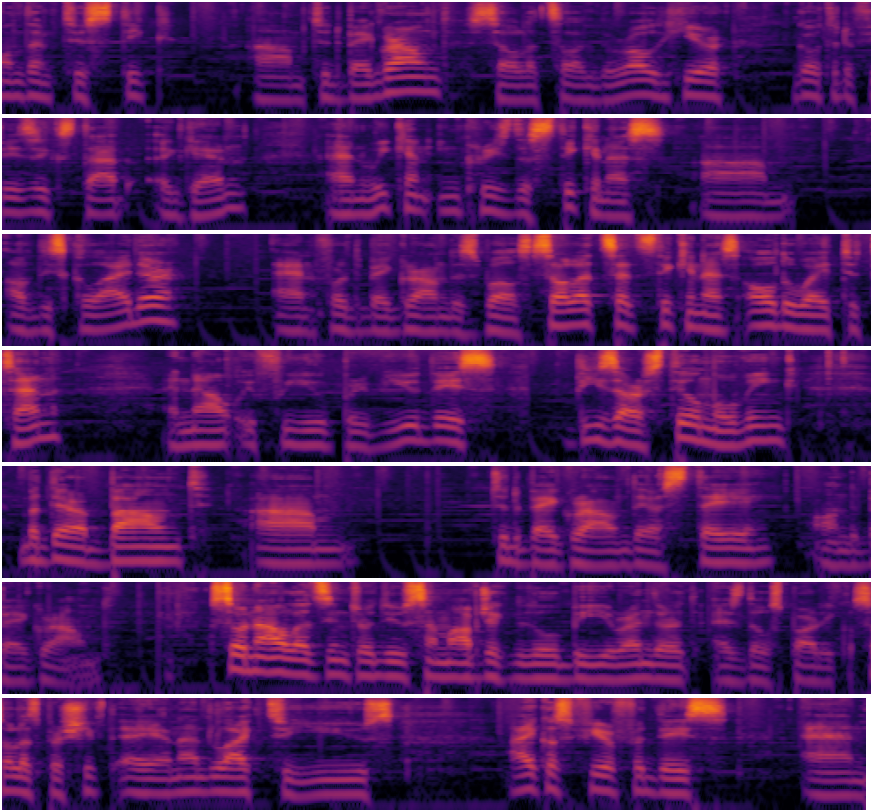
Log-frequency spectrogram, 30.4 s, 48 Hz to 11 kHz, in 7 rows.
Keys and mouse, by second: 2.0 click, 3.8 click, 6.6 click, 8.6 click, 9.5 click, 13.8 drag, 14.3 space, 17.1 space, 18.8-20.5 middle drag, 20.5 space, 25.9 shift+a, 26.1 shift+a, 30.0 click.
